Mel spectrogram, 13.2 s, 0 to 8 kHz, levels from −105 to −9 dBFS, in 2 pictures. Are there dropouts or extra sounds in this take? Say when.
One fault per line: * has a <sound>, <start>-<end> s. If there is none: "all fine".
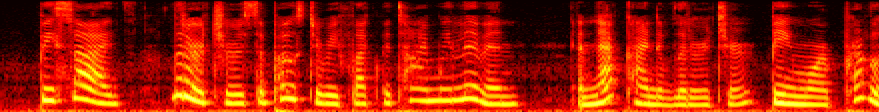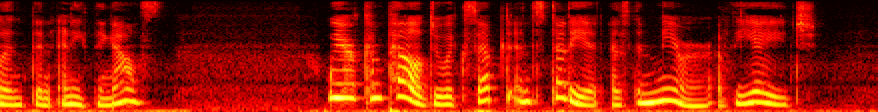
all fine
